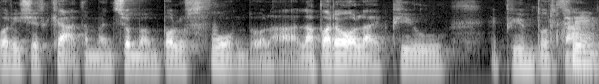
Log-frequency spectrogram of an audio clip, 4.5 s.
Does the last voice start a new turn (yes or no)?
no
